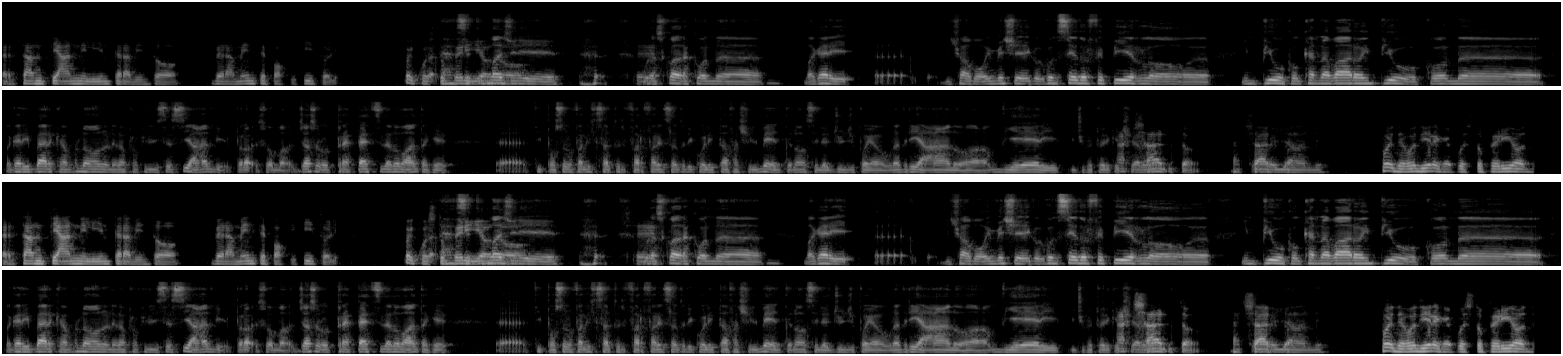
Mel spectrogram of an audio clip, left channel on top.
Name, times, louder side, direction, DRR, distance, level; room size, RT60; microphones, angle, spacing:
voice 1, 0.0-1.8 2.1-3.4 4.0-5.2 6.3-6.6 7.7-7.8 26.7-27.6 27.9-28.5 29.4-30.9, right 5 dB, 85° right, 0.6 m, -33 dB
voice 2, 4.2-7.6 8.0-9.1 9.4-12.1 12.4-20.1 20.5-27.2 28.1-28.8, right 2 dB, 15° right, 0.5 m, -34 dB
head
